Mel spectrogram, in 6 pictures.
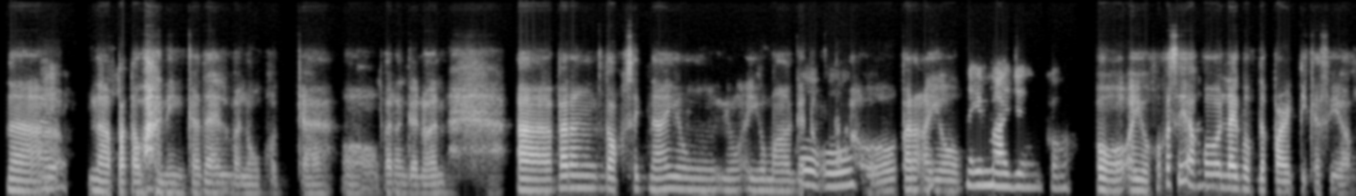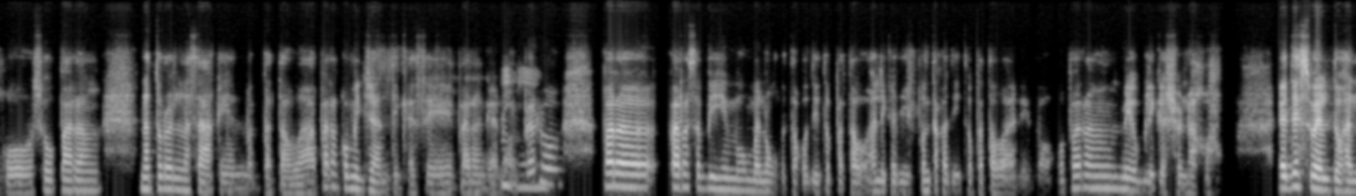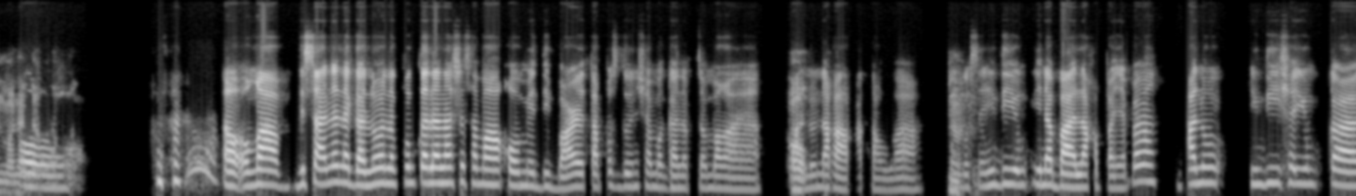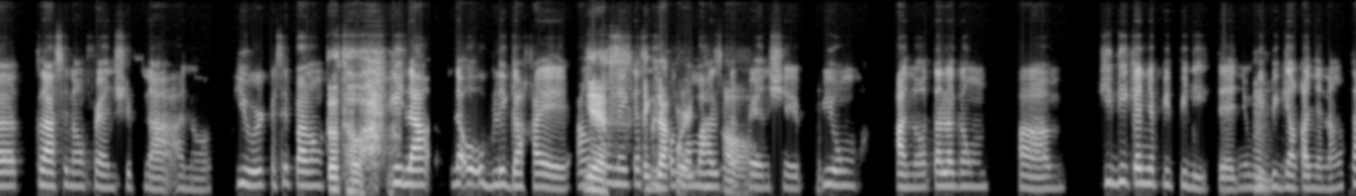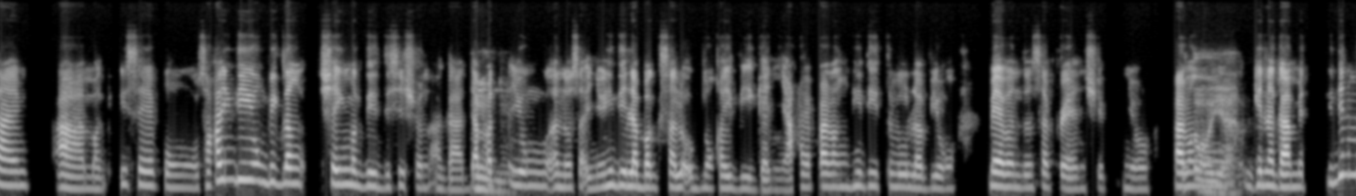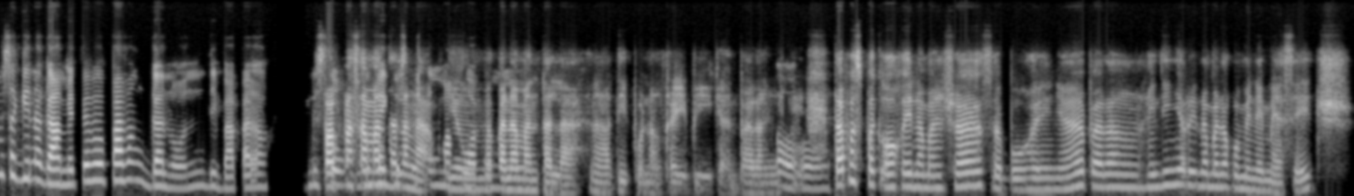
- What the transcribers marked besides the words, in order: other background noise; tapping; chuckle; "nga" said as "ngab"
- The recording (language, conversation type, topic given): Filipino, unstructured, Paano mo ilalarawan ang tunay na pagmamahal?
